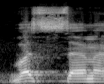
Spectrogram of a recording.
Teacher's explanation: میم کے بعد میں الف مدہ ہے اور الف مدہ کے بعد حمزہ اسی کلمے میں آنے کی وجہ سے یہاں پر جو ہے مد متصل ہوگا، یعنی میم کو 2.5 الف کے برابر کھینچ کر ہمیں پڑھنا ہے۔ والسماء، واو اور سین کے بعد میں الف لام آ رہا ہے، یہاں پر جو قاعدہ ہے وہ حروف شمسی کا قاعدہ ہے۔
